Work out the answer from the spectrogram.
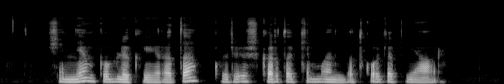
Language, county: Lithuanian, Tauragė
